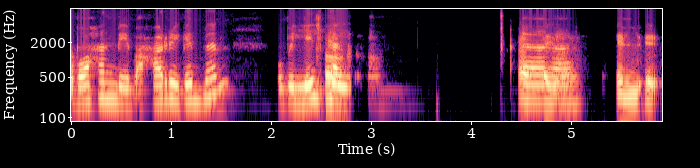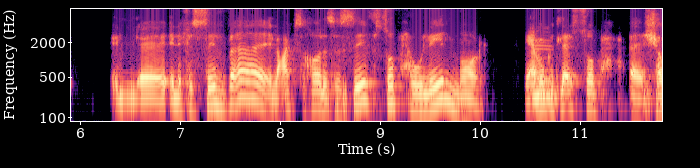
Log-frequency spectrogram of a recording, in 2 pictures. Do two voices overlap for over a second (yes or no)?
no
